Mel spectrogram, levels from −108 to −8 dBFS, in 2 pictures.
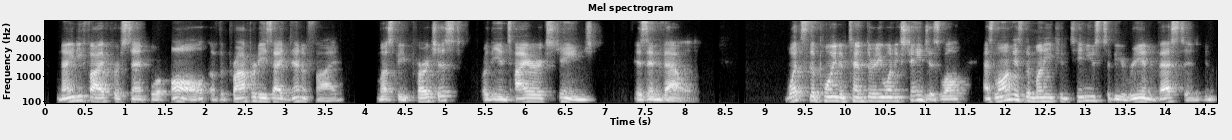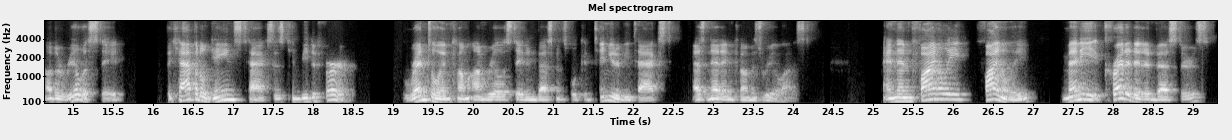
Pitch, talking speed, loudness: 125 Hz, 135 wpm, -20 LUFS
